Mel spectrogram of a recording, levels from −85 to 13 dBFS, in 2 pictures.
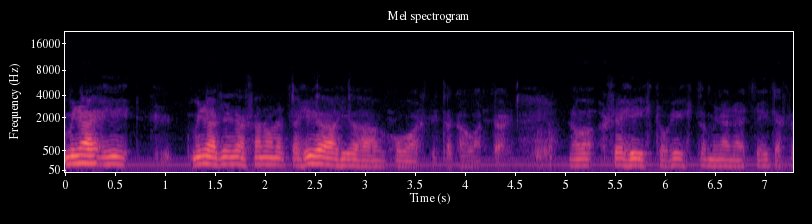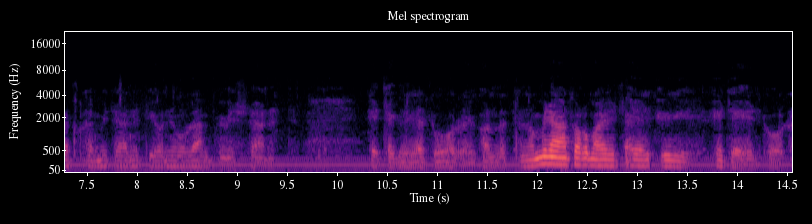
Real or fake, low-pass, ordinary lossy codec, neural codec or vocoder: real; 14.4 kHz; AAC, 32 kbps; none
